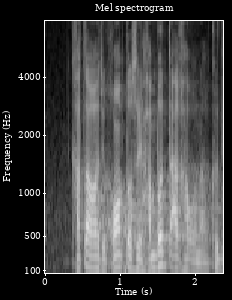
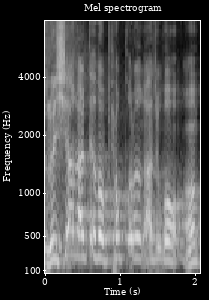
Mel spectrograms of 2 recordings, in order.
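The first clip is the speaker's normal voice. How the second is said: ordinary delivery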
